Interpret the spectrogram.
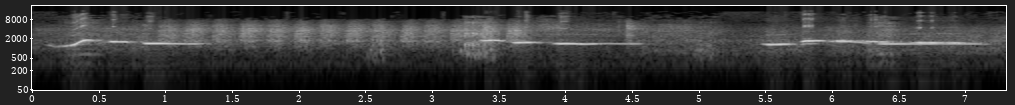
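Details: Female pet parrot in an indoor room in Quebec, Canada, newly learning to whistle: three clear whistled phrases, each rising sharply then holding a level tone, separated by pauses, while a person talks and laughs over them.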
